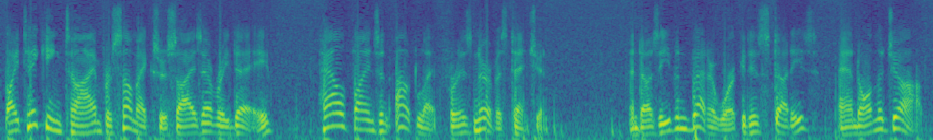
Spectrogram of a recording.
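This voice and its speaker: Male narrator, vintage 1940s educational film style. Folksy, instructive, animated intonation, faintly noisy old soundtrack. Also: medium pitch, moderate pace. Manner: instructive, folksy storytelling with rhetorical questions and asides.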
